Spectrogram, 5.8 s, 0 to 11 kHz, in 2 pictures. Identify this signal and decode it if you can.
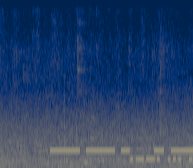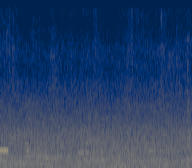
Morse code, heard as two keyed tones, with radio static and the noise of a cafe. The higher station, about 11 wpm, 1210 Hz: GA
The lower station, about 30 wpm, 660 Hz: PSE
